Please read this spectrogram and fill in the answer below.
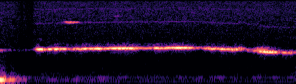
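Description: Near silence, with a faint, thin high tone that holds for about two seconds, drifting slightly in pitch before it fades.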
